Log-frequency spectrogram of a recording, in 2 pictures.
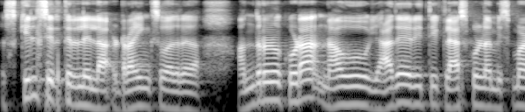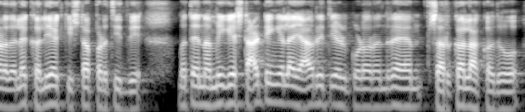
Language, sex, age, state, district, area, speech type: Kannada, male, 60+, Karnataka, Tumkur, rural, spontaneous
